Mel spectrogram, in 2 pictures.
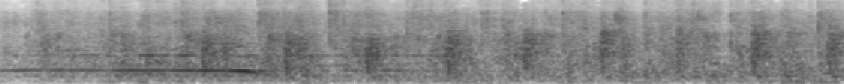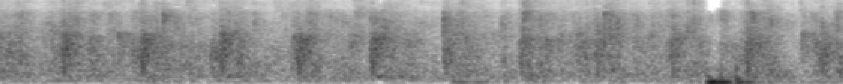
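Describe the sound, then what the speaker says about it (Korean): A church congregation claps for a guest at a family puppet-show service, dense and lively with faint voices mixed in, fading slightly toward the end. "제가 부를 때 여러분 박수를 쳐주셔야 되는데"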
